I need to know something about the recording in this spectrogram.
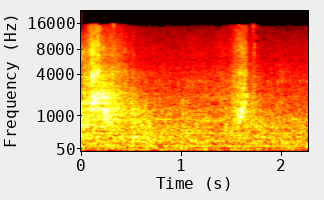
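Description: Faint rustling of a fabric training vest as a hand reaches to the pocket for a dog treat: a short rustle at the start and a briefer one about one and a half seconds in.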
